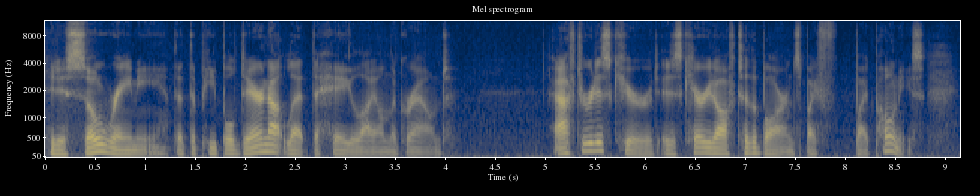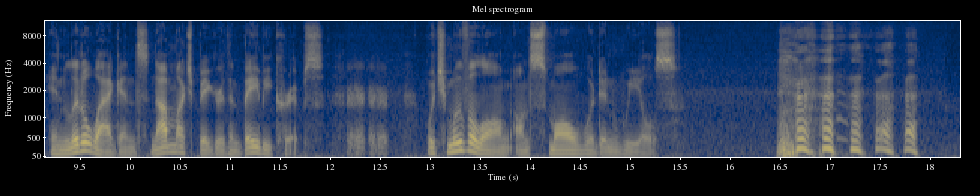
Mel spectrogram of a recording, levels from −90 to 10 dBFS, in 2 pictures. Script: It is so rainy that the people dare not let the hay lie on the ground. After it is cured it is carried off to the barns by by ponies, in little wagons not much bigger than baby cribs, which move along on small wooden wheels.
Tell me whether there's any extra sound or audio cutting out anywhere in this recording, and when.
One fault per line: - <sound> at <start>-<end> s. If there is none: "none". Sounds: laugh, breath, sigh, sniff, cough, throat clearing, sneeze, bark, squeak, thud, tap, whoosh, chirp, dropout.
- laugh at 12.2-12.6 s
- laugh at 16.5-18.0 s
